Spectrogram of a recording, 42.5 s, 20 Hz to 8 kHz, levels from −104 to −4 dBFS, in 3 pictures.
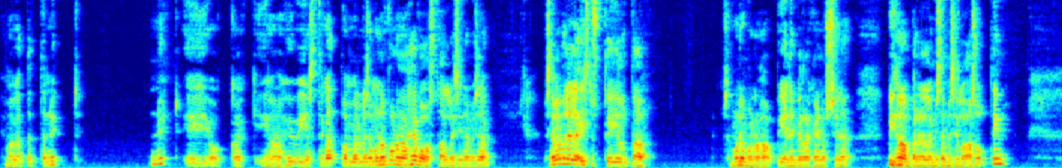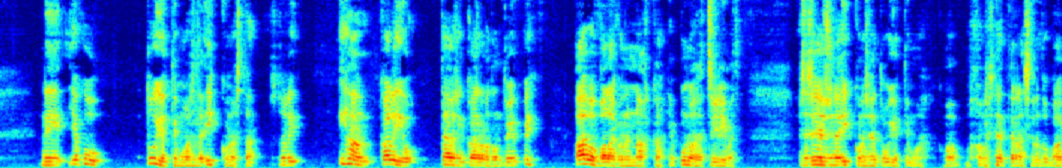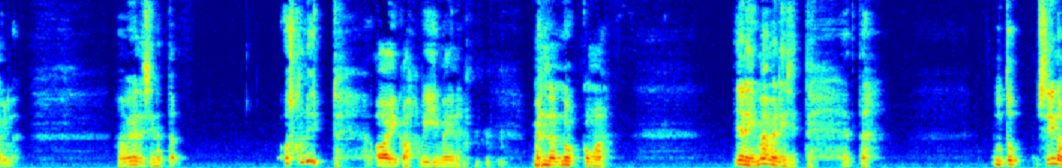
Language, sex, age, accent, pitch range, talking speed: Finnish, male, 20-39, native, 150-195 Hz, 125 wpm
